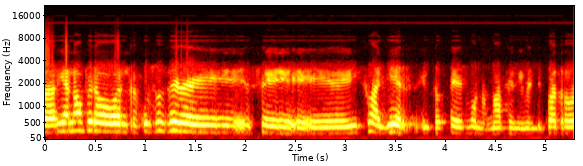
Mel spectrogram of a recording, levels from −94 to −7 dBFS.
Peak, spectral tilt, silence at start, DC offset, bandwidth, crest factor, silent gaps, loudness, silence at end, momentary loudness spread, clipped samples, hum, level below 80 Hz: -2 dBFS; -4 dB/octave; 0 s; under 0.1%; 13.5 kHz; 14 dB; none; -18 LUFS; 0 s; 13 LU; under 0.1%; none; -68 dBFS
